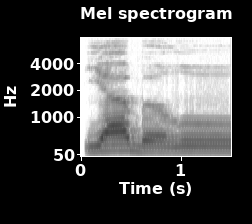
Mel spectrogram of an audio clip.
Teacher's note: huruf ba-nya itu memantul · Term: qalqalah sugro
